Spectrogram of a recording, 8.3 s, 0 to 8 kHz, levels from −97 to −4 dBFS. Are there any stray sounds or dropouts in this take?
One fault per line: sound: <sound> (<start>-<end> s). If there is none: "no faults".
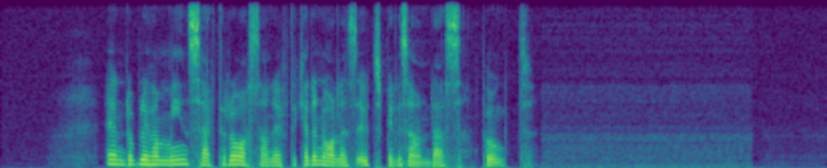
no faults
